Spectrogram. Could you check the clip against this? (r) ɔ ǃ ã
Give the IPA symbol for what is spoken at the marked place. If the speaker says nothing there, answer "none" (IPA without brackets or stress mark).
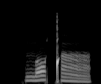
n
